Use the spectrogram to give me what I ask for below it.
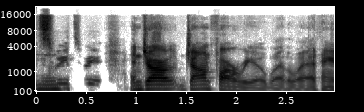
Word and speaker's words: Favreau: And John Favreau, by the way. I think I pronounced his last name wrong. Favreau.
